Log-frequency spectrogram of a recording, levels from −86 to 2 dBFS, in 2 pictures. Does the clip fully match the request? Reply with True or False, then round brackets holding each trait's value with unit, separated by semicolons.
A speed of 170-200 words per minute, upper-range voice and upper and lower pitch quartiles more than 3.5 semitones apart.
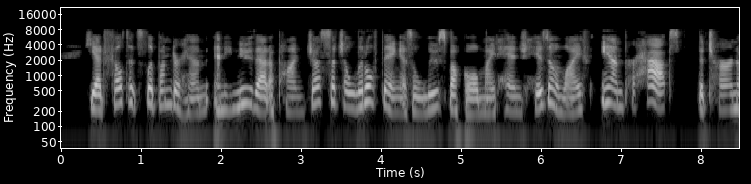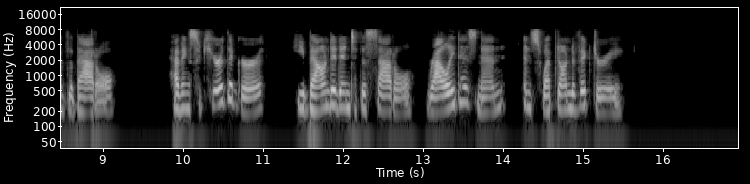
True (175 wpm; 220 Hz; 4.7 semitones)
